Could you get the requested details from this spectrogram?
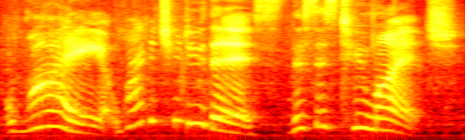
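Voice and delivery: high-pitched, disbelieving plea; overwhelmed. Real, not acted. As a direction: wail it at a too-generous friend. Overwhelmed by friend's surprise gift.

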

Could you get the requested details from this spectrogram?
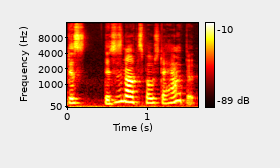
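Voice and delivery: bewildered fear building to a squeal; terrified confusion. Retold or imitated. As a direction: start hushed and rushed, end in a shriek.

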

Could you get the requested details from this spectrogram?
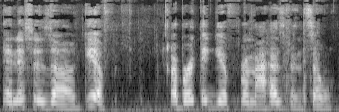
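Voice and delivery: talking between bites; chewing. Real, not acted. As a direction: mouth full while talking. Seen 4: Fork to mouth just before; closed, working jaw while holding the food tray.

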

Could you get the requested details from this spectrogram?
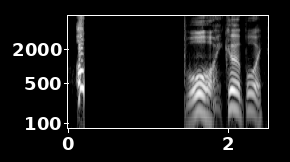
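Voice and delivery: loud, rising delighted praise; excited puppy praise. Shown as a demonstration. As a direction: cheer for a puppy who got it right. Demonstrates praise as puppy relieves himself.

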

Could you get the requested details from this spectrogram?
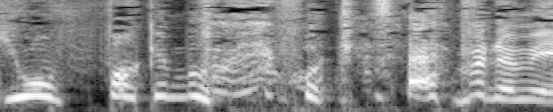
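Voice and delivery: can't-believe-it outburst to friends; excited disbelief. Retold or imitated. Telling roommates the story, high excited outburst.

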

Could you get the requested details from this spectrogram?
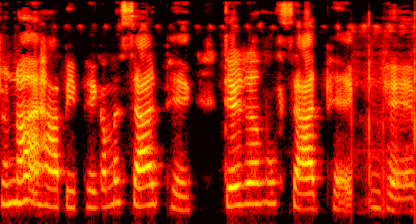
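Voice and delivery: ordinary talk, nothing marked

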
